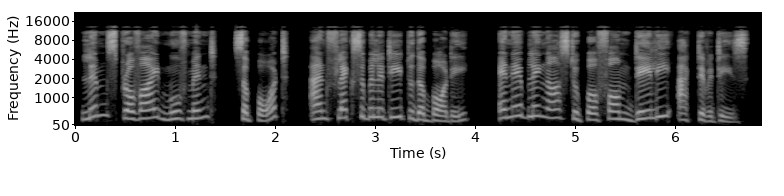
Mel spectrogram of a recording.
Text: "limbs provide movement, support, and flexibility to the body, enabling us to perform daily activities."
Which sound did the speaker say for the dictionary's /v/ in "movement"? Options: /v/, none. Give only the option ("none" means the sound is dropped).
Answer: /v/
